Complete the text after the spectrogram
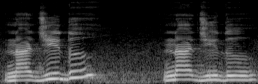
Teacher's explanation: دال حروف قلقلہ میں سے ساکن حالت میں کلمے کے آخر میں آ رہا ہے تو یہاں پر بھی قلقلہ کبریٰ ہوگا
